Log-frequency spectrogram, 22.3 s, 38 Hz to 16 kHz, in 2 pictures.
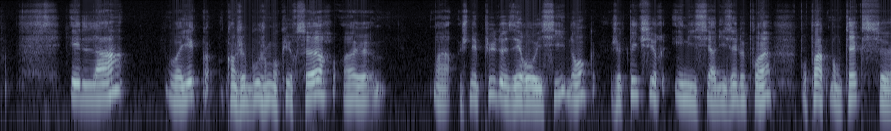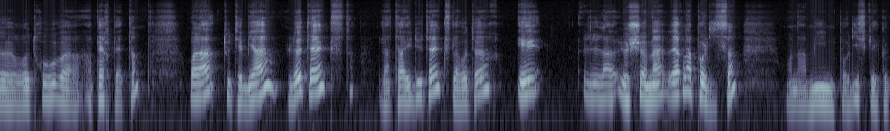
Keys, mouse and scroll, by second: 7.7 click.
